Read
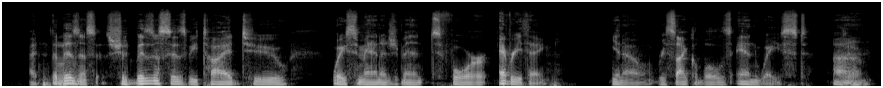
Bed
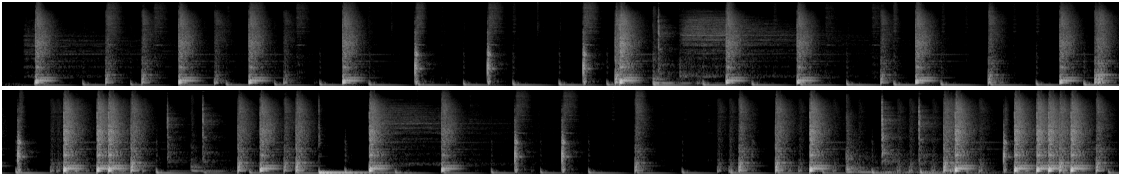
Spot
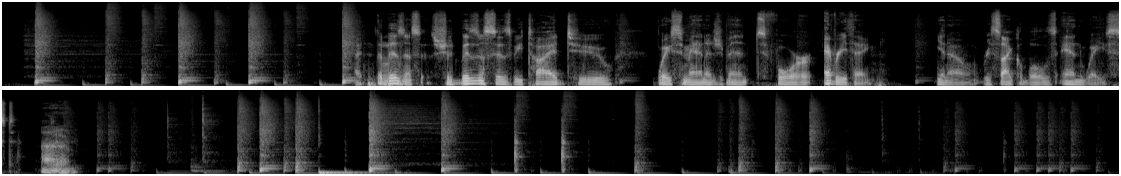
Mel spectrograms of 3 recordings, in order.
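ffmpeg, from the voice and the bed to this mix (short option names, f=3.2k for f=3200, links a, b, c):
-filter_complex "[0:a]adelay=3250,volume=2dB[a];[1:a]volume=20.5dB,afade=t=out:st=3.37:d=0.57:silence=0.0794328,afade=t=in:st=12.68:d=0.47:silence=0.0841395,afade=t=out:st=17.85:d=1.84:silence=0.0841395[b];[a][b]amix=inputs=2:normalize=0"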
